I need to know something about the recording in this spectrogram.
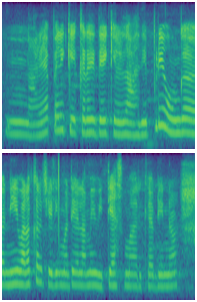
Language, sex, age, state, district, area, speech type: Tamil, female, 18-30, Tamil Nadu, Mayiladuthurai, rural, spontaneous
